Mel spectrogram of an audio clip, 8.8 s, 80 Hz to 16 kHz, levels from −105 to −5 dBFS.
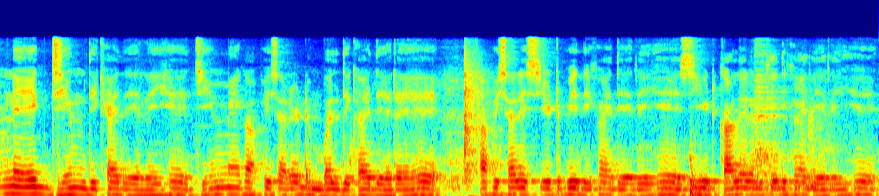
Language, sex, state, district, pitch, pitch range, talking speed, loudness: Hindi, male, Gujarat, Gandhinagar, 115 Hz, 110-120 Hz, 220 wpm, -18 LUFS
